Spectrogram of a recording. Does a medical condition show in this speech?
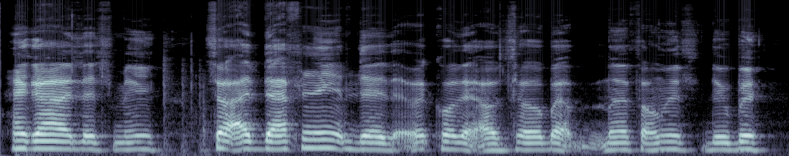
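Yes: cerebral palsy.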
